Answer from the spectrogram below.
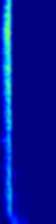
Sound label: boomerang throw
